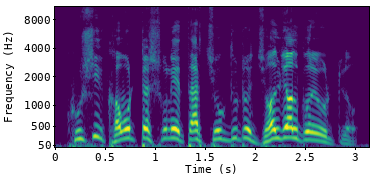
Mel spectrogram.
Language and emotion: Bengali, happy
